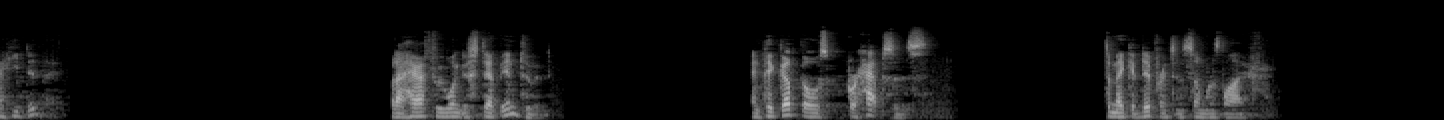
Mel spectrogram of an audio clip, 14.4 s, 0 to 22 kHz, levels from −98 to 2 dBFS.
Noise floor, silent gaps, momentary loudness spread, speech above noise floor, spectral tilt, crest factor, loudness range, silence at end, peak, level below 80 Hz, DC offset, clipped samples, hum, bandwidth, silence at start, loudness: under -90 dBFS; 0.70-3.91 s, 5.66-7.51 s, 9.59-11.05 s; 19 LU; over 53 dB; -4 dB/octave; 26 dB; 7 LU; 1.8 s; -16 dBFS; -86 dBFS; under 0.1%; under 0.1%; none; 8.2 kHz; 0 s; -36 LUFS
